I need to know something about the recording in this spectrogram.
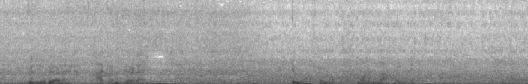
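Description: A crowd of adults chatters at a distance outdoors.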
